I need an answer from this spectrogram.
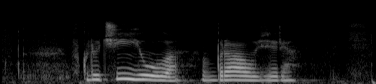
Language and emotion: Russian, neutral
